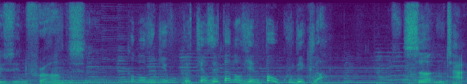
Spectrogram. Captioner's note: men speaking in French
